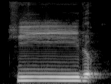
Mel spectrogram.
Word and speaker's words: खीर: ठीक है, और अगर हम बोलेंगे खीर, तो हम कैसे बोलेंगे? इसको बड़ा बोलेंगे, खीर, खीर।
